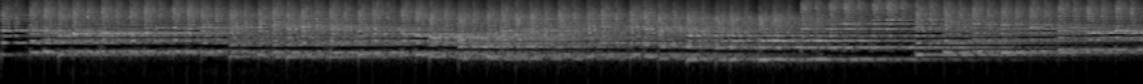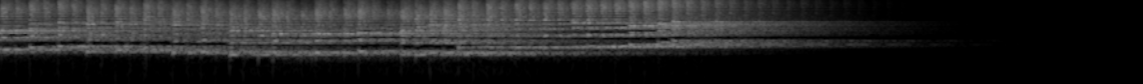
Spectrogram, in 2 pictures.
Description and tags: A trancy melody.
